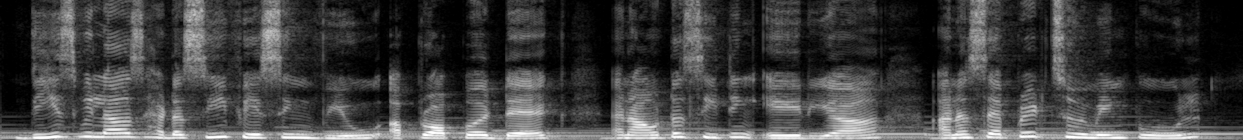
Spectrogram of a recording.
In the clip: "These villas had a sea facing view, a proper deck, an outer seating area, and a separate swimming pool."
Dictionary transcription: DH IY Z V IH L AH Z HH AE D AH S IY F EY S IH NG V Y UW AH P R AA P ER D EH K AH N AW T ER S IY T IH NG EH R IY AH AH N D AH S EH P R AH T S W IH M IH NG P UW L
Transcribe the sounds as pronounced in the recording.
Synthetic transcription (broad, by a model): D IY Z V IH L AH Z HH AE D AH S IY F EY S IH NG V Y UW AH P R AA P ER D EH K AH N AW T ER S IY T IH NG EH R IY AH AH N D AH S EH P R AH T S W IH M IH NG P UW L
